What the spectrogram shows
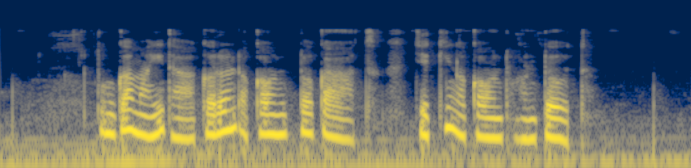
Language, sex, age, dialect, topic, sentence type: Marathi, female, 18-24, Southern Konkan, banking, statement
